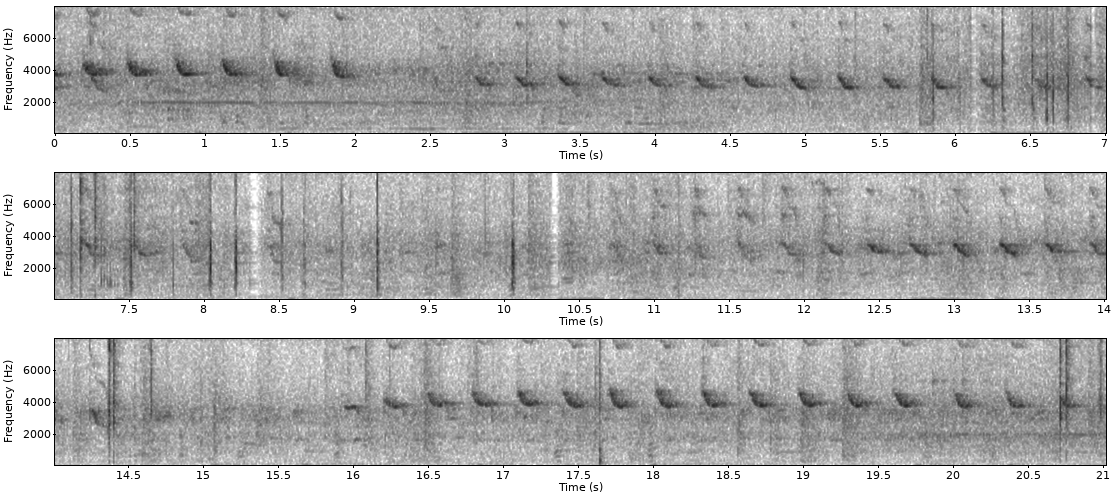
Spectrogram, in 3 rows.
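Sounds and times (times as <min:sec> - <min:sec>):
low steady hum: 0:00.0 - 0:21.0
small bird peeping: 0:00.0 - 0:21.0
sharp clicks: 0:04.9 - 0:21.0.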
